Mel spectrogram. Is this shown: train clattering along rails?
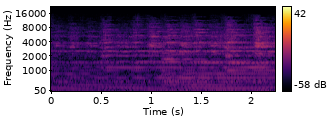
no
